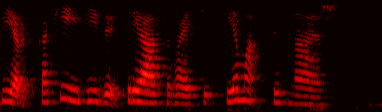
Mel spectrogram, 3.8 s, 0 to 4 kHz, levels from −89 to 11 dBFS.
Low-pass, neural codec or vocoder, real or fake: 3.6 kHz; none; real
